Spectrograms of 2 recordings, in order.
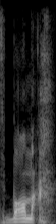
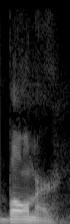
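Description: First: The name ends without any r sound. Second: The name ends with a clear r sound. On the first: This is how the local listeners say it. "When you guys say it, it's Boma" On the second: This is how the spelling suggests saying it. "If you look at the spelling, it's Bomar"

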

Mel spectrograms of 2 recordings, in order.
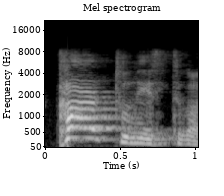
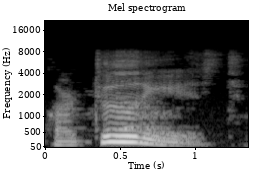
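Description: First: The stress is on the first syllable. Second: The stress is on the second syllable. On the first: The speaker calls it wrong. "카투니스트가 아니고" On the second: The speaker calls it right. "이음절에 있다"

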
